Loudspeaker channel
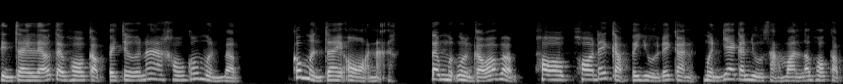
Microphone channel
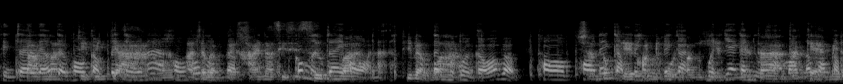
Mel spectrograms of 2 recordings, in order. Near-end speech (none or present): present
